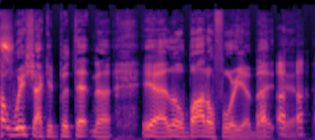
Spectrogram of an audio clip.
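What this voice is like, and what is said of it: Southern American accent. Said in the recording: “your accent ... Southern American ... Southern ... Tennessee ... deep south”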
